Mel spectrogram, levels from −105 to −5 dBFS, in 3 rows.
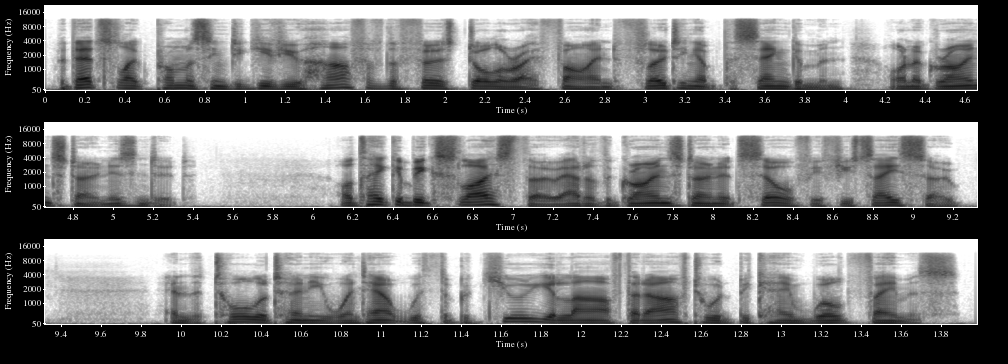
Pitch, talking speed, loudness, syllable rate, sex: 100 Hz, 225 wpm, -21 LUFS, 6.0 syllables/s, male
